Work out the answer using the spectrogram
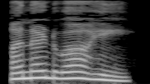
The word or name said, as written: ಅನಡ್ವಾಹಿ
